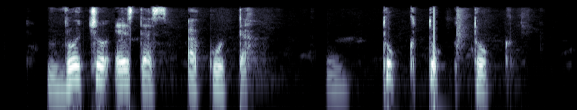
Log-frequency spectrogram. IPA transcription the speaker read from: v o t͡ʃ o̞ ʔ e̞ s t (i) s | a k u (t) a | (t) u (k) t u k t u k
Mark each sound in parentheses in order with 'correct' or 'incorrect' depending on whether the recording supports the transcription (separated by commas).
incorrect, correct, correct, correct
